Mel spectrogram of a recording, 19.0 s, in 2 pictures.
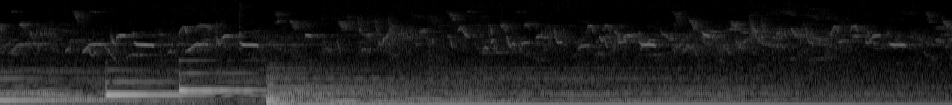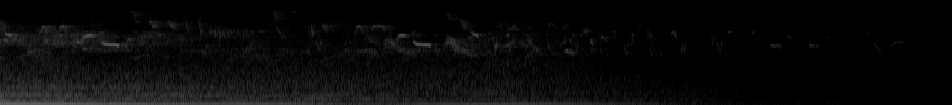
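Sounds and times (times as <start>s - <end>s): small birds chirping: 0.0s - 18.8s
low steady hum: 2.7s - 15.6s.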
